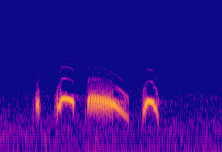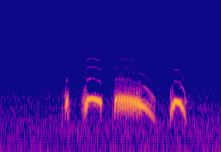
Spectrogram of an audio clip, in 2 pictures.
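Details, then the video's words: Spotted dove repeating its 'thổ' style coo, meant to provoke wild doves, twice with about three seconds between: each phrase a short note, a clear coo, a long falling coo and a last rounded hoot. "Tiếng cu gáy giọng thổ kích bổi chuẩn mới nhất"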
